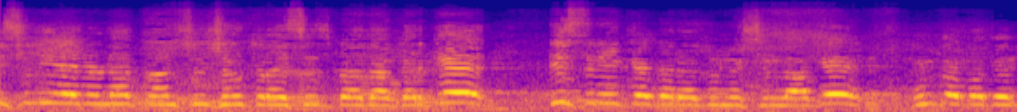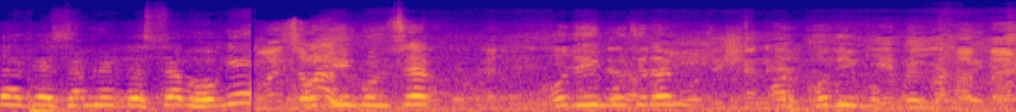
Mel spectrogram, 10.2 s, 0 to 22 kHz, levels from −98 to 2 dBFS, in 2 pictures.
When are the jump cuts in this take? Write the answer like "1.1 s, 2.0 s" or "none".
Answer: 6.3 s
